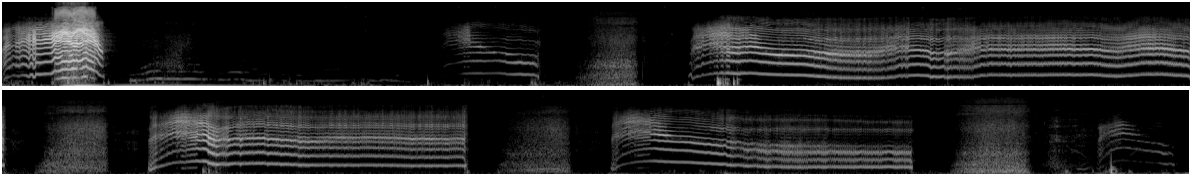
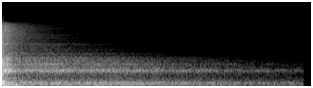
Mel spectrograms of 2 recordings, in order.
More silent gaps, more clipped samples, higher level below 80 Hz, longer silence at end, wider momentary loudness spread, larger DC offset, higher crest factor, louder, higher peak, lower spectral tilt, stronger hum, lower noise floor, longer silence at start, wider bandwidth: neither; first, 0.2% vs under 0.1%; second, -56 dBFS vs -34 dBFS; first, 0.65 s vs 0.1 s; first, 23 LU vs 17 LU; neither; about the same, 22 dB vs 22 dB; first, -13 LUFS vs -24 LUFS; about the same, 0 dBFS vs 0 dBFS; second, 1.5 dB/octave vs -5 dB/octave; neither; first, -62 dBFS vs -41 dBFS; about the same, 0 s vs 0 s; first, 16.5 kHz vs 8.6 kHz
